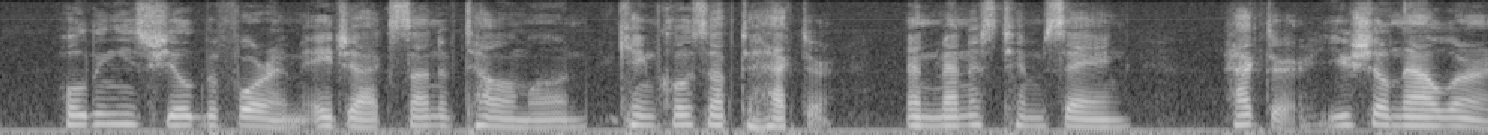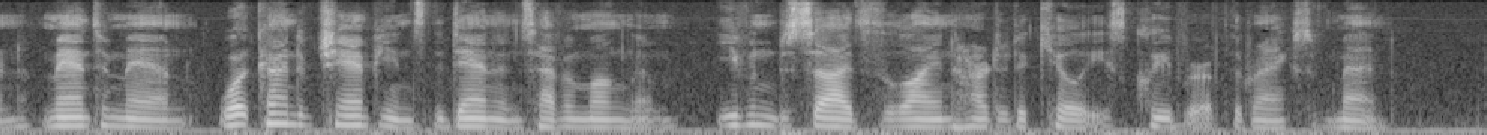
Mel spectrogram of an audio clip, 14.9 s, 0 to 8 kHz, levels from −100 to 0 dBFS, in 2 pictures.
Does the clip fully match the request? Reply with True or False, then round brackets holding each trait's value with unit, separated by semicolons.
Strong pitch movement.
False (3.4 semitones)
